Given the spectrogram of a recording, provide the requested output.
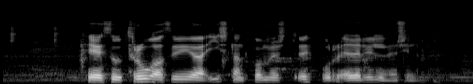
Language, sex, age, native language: Icelandic, male, 20-29, Icelandic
